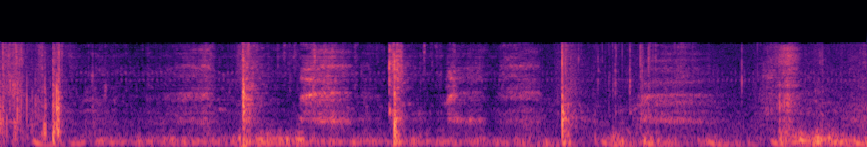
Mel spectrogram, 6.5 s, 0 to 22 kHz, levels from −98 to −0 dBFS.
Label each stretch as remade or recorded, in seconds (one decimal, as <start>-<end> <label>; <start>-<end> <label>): 0.0-0.5 recorded; 0.5-3.9 remade; 3.9-6.5 recorded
